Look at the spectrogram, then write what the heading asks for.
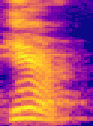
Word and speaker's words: hir: It's spelled as SIE, but it is pronounced as C, and HIR, which is pronounced as here.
